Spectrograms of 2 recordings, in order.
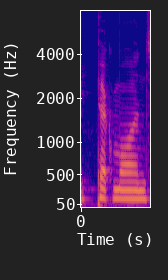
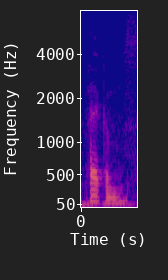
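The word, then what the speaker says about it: Pekoms: Luffy, Pekmon's, Pedro, Why you keep Chopper, and calling him Nami. Pokemon? Well, you got to put the extra syllable on there. It's Peckums.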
